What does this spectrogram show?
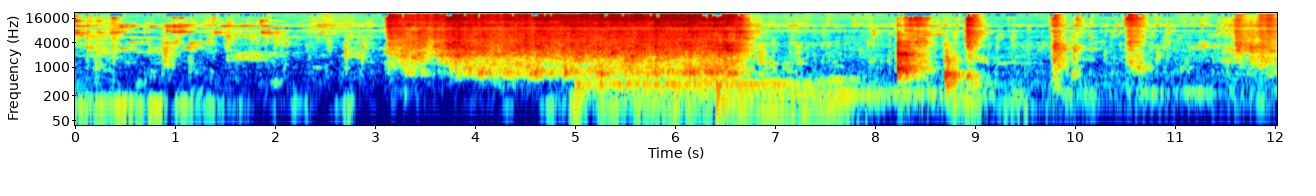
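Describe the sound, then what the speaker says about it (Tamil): Water splashes and pours steadily for a few seconds into a mixer jar, followed by clinks and light handling sounds, close by. "இப்போ வந்து நான் அரைச்ச மிக்ஸி ஜார் இருக்குல்ல அதில் தண்ணி ஊற்றி நான் கலக்கி எடுத்து ஊற்றிக்கிறேன்"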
